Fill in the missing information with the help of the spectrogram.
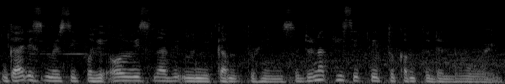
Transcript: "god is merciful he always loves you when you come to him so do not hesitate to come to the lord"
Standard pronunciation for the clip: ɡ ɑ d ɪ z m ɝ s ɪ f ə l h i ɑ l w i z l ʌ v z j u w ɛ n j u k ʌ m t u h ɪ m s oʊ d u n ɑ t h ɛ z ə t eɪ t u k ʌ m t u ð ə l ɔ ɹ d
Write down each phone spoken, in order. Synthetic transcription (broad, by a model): ɡ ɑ d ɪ s m ɝ s ɪ f ə l h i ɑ l w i s l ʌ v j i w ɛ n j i k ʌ m t u h ɪ m s oʊ d u n ɑ t h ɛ s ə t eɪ t u k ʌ m t u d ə l ɔ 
